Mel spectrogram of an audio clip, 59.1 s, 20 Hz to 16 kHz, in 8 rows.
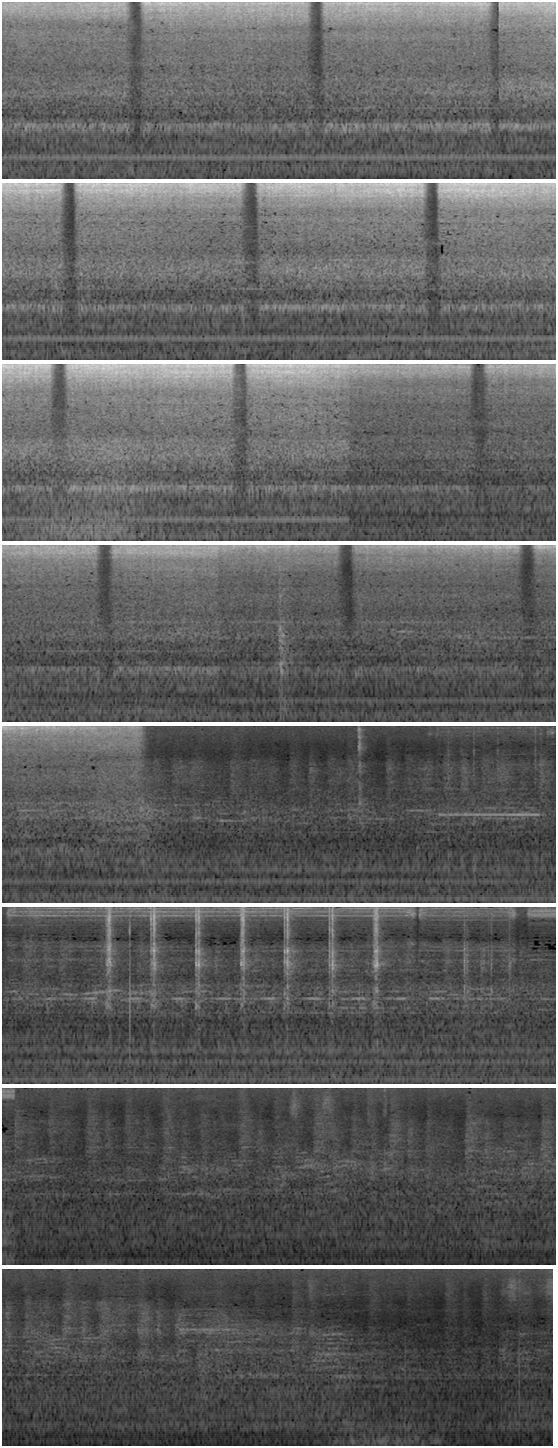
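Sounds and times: printer mechanical hum: 0:00.0 - 0:44.5.

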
